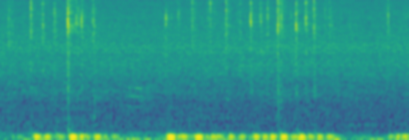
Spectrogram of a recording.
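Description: Typing on a computer keyboard: a quick, irregular run of key clicks with dull low thumps under them.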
